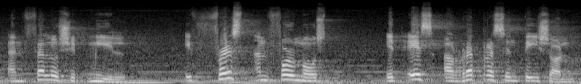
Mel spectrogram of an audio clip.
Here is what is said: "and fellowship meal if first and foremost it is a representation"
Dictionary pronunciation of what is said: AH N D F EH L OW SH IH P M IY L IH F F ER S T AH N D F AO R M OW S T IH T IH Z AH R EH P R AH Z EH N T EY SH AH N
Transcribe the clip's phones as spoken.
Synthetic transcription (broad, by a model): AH N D F EH L OW SH IH P M IY L IH F F ER S T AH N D F AO R M OW S T IH T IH S AH R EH P R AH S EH N T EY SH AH N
